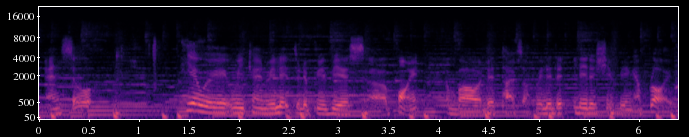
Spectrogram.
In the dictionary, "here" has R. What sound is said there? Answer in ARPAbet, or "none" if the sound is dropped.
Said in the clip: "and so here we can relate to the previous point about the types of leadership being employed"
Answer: W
